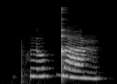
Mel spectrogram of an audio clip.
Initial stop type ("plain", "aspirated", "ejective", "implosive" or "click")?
aspirated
